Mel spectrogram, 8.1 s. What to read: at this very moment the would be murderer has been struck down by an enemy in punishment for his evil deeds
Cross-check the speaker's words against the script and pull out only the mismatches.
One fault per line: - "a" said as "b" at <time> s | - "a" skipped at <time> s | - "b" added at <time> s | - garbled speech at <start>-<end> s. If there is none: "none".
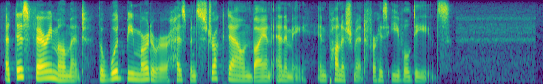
none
